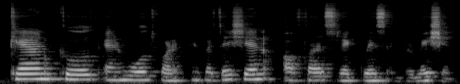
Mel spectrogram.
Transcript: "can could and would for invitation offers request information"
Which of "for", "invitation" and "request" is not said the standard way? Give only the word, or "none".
invitation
